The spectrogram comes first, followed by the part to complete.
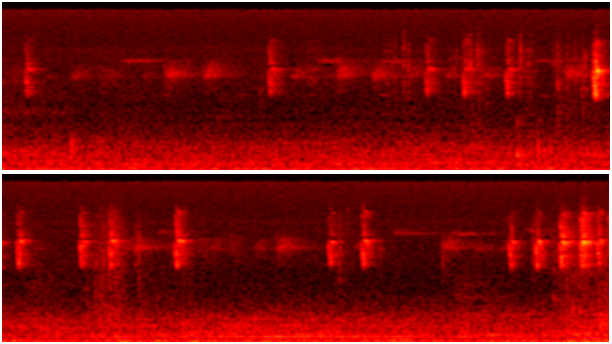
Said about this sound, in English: they're getting flight calls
